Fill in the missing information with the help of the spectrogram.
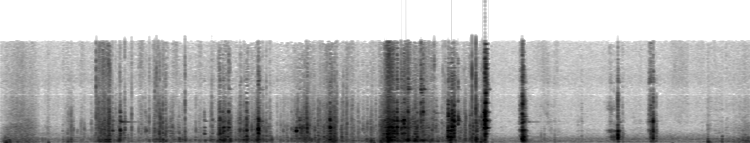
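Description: Canvas tent fabric and a cloth pole bag rustling and scraping as they are handled, followed in the second half by four sharp metallic clinks from a metal tent pole being handled and fitted together.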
